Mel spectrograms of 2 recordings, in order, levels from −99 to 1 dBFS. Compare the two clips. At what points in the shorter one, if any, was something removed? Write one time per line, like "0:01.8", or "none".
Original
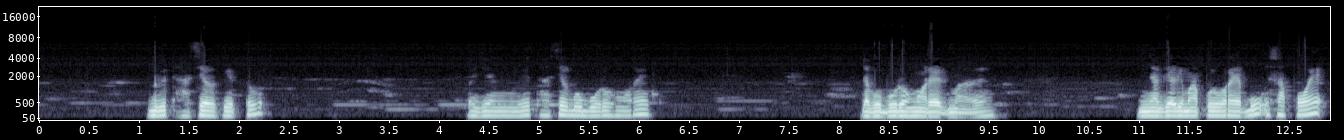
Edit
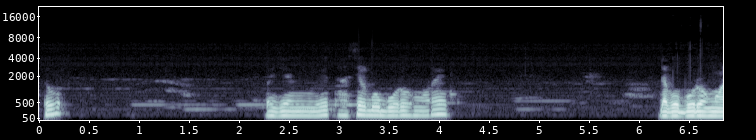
none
